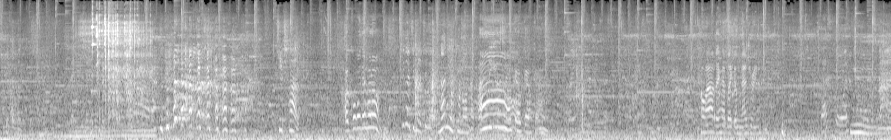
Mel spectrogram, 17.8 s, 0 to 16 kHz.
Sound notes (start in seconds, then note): 1.6 chopsticks fall all over the table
